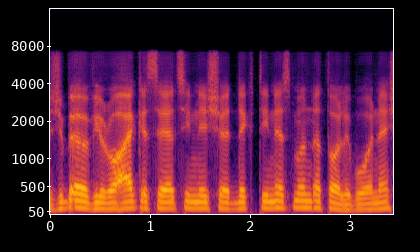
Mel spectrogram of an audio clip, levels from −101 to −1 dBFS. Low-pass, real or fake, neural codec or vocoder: 7.2 kHz; fake; codec, 16 kHz, 0.2 kbps, FocalCodec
